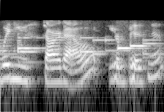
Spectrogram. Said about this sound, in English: sorry, that's my alarm clock.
